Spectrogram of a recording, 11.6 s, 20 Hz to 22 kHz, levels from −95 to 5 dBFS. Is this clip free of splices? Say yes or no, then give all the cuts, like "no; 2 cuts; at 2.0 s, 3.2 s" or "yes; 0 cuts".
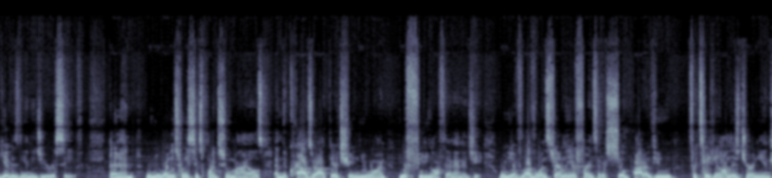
yes; 0 cuts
